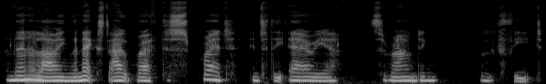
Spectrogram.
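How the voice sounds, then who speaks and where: A woman leading a guided body scan meditation in a soft, gentle, soothing way, pausing between phrases. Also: fairly low pitch, flat delivery, vocal fry.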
